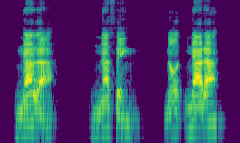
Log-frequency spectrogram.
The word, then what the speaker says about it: nada: silent nada nothing no NADA the D is a real D NADA NADA and then there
